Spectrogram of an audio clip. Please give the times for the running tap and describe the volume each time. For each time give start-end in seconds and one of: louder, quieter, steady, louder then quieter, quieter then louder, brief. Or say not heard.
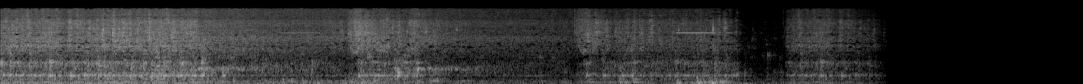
0.0-8.8 quieter.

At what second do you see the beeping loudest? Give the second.
7 s.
